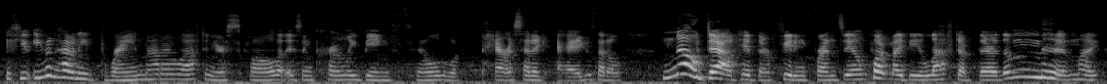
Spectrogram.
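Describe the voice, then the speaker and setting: A woman playing a domineering, conniving young woman, possessive and jealous, in a theatrical, sardonic ASMR roleplay monologue with haughty, drawn-out emphasis. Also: fairly high pitch, a bit bright, slight background noise, rough recording. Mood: commanding, possessive.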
